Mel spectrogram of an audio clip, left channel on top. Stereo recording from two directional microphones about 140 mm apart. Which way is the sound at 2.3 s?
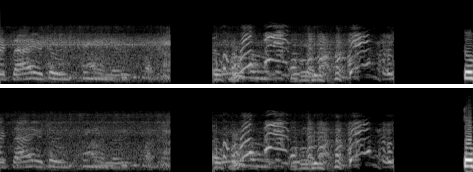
90° right.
